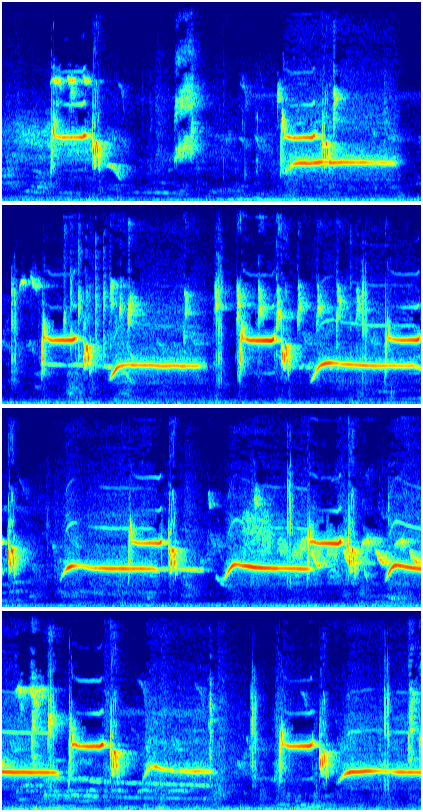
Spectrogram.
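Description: Prenjak (prinia) singing its shrill song: a short high note followed by a long, steady, lower whistle, repeated over and over about once a second.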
